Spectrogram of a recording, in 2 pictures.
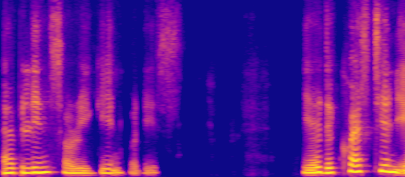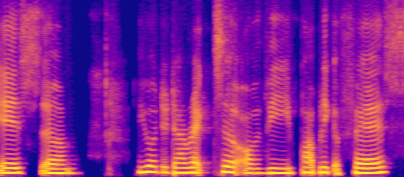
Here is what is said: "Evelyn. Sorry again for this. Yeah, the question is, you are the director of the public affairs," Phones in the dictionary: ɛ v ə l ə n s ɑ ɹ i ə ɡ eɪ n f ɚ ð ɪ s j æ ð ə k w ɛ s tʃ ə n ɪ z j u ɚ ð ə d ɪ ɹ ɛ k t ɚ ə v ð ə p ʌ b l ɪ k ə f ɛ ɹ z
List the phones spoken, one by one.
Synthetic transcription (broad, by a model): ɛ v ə l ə n s ɑ ɹ i ə ɡ eɪ n f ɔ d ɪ s j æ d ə k w ɛ s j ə n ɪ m j u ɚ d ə d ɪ ɹ ɛ k t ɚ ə f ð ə p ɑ b l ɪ k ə f ɛ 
